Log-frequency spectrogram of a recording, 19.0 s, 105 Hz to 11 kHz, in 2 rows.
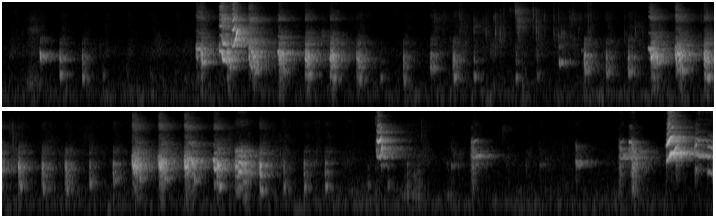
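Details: Labrador Retriever pups from Belle's litter of seven, born May 24, 2021, nursing indoors with their mother: busy overlapping squeaks and whimpers, rapid and irregular, with a few sharper high squeals, broken by short pauses.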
